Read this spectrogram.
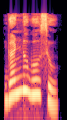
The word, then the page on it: ಗಂಡುಗೂಸು: gaṇḍu gūsu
